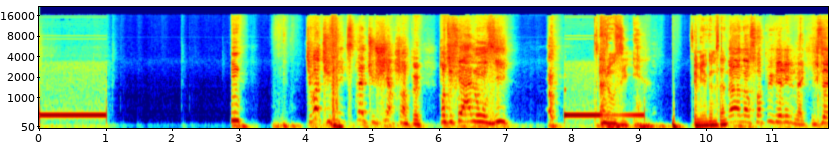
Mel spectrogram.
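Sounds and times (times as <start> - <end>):
telephone line tone while a number is dialled: 0.0 - 1.0, 7.9 - 9.1
speech: 4.3 - 7.1, 8.4 - 9.2, 10.1 - 11.8.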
